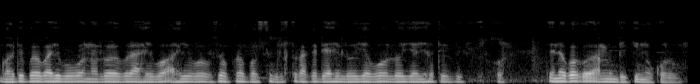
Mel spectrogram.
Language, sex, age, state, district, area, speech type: Assamese, male, 45-60, Assam, Barpeta, rural, spontaneous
